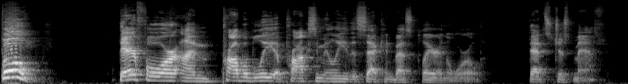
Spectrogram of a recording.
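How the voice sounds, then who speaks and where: A man at a moderate pace swings very widely in pitch and loudness, his tone bright and sharp. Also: fairly high pitch for a man, very clean recording, silent background. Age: 30s. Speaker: game streamer. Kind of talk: casual live-stream commentary. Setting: live stream.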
